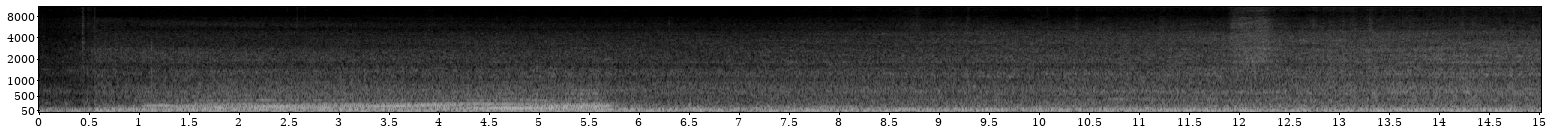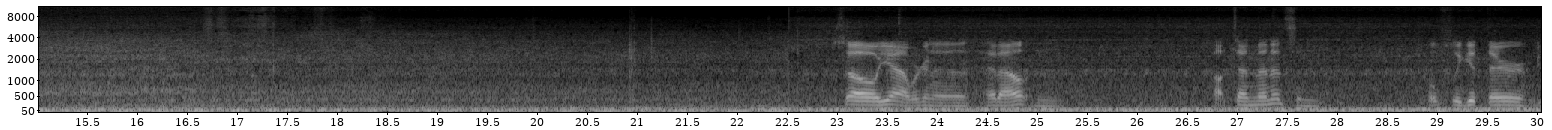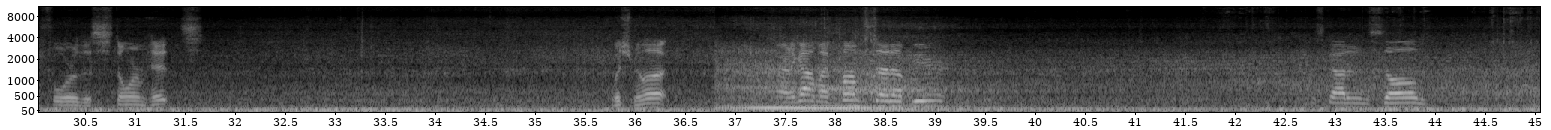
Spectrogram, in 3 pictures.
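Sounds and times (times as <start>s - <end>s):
pitched engine drone: 0.0s - 12.3s, 22.5s - 31.5s, 33.8s - 43.8s
truck low rumble: 0.0s - 45.0s.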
